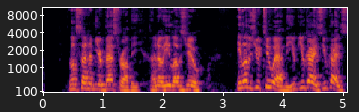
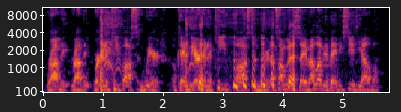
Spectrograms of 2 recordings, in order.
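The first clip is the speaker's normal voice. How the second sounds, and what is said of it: Alex Jones impression. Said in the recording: “that beautiful Alex Jones impression ... your original Alex Jones impersonation”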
